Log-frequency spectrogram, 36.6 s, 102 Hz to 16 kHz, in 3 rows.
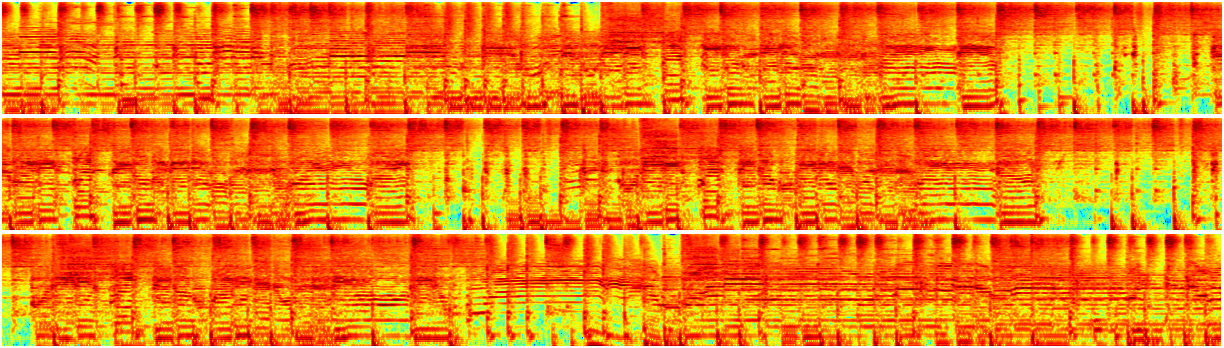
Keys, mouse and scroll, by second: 2.0 click, 5.5 click, 6.6 middle click, 7.1 scroll up 5, 7.8-9.1 shift+middle drag, 9.1-9.6 scroll down 1, 9.6 click, 11.4 click, 13.3 Tab, 14.3 p, 15.9 Tab, 16.4 click, 18.3-21.3 drag, 22.6 click, 23.4-25.3 drag, 26.0-28.0 drag, 28.6-31.6 drag, 32.5 click, 33.7 click, 35.4 click, 36.2-36.5 drag.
